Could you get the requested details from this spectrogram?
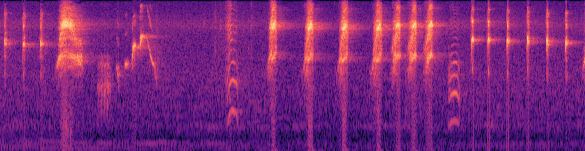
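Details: Long-tailed shrike song packed with mimicry, played to stir other shrikes to sing: high thin pips, a loud harsh rasp, a rising slurred phrase, soft whistles, then fast repeated sharp chirps and piping notes.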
